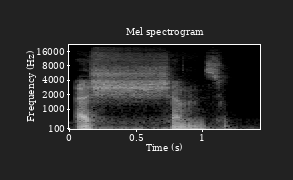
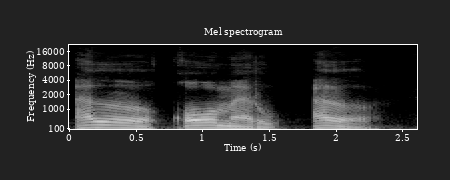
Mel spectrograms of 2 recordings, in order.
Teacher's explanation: pembahasan alif lam qamariyah, lamnya terdengar jelas, al-babu. Kalau pada kata asyamsu, bunyi lamnya tidak terdengar karena sudah dimasukkan, digabungkan ke huruf yang ada di depannya, asyamsu. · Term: alif lam syamsiyah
